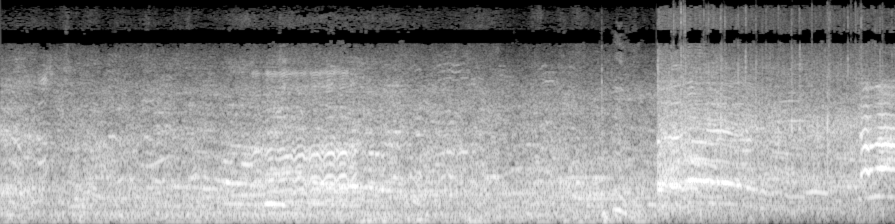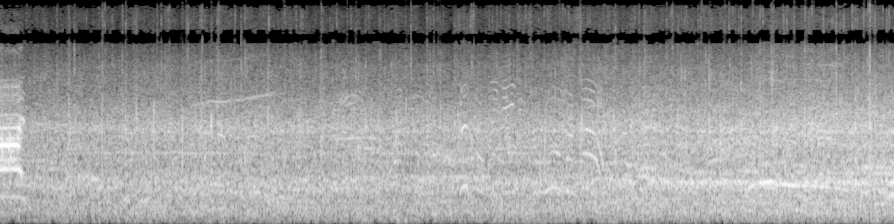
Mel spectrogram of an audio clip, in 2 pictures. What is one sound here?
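A large stadium crowd sings and chants loudly outdoors.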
